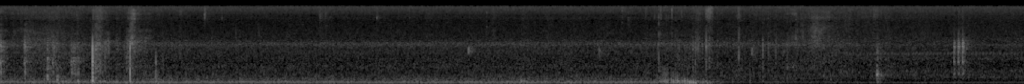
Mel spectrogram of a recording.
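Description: A small dog's paws scrabble and tap on the floor.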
